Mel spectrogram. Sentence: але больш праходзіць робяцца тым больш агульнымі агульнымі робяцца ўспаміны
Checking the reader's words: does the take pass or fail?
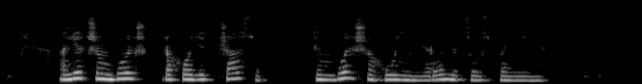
fail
